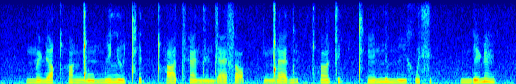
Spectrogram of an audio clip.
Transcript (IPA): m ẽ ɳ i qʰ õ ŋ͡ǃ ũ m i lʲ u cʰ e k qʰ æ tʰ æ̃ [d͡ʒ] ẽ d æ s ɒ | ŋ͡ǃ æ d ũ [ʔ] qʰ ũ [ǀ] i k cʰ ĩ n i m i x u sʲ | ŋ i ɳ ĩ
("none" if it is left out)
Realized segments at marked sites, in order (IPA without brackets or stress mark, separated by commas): d, k, t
